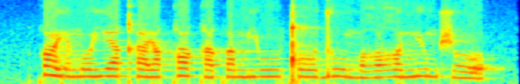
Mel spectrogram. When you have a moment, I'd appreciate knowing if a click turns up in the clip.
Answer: yes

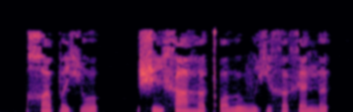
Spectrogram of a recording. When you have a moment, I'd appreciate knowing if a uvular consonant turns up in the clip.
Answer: yes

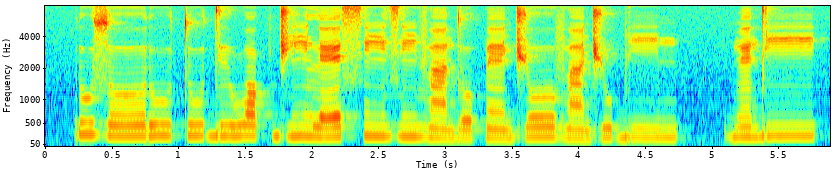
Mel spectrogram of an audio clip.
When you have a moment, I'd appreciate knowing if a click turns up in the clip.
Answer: no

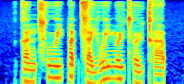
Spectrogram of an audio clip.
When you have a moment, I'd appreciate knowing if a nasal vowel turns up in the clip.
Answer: no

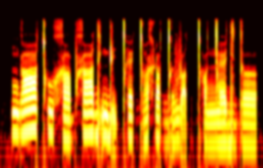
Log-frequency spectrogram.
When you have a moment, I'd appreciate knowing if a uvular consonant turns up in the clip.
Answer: no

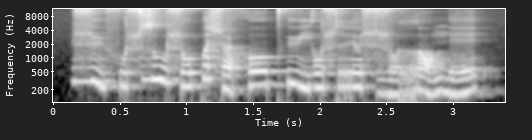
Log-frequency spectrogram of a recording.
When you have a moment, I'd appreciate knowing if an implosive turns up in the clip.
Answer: no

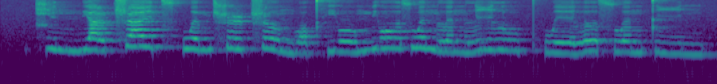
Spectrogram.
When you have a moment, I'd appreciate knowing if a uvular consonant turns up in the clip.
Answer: no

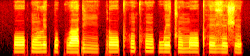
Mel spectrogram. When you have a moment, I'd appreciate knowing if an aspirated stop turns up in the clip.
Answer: yes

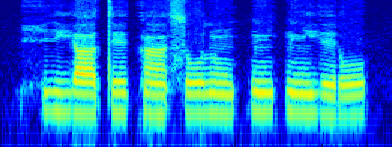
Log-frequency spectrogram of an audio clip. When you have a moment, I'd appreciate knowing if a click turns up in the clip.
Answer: no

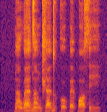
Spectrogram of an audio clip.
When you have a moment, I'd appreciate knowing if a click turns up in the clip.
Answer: no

